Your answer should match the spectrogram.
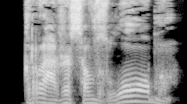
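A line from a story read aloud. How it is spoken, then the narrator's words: Nasal, through gritted teeth. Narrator (Russian): процедил сквозь свой крючковатый нос Иван Демьянович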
